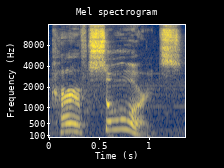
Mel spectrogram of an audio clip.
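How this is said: It is shouted with shocked surprise. The speaker is amazed by the curved swords. "He doesn't like shout it or anything like"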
